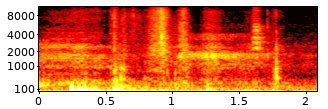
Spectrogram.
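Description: A dull thump about a quarter of a second in, followed by faint light rustling and a few small clicks as a cardboard toy box is handled on a table.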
